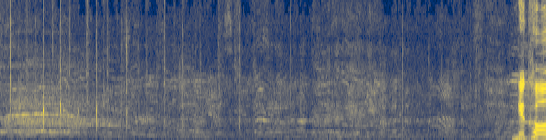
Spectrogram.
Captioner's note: cheering and Applause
